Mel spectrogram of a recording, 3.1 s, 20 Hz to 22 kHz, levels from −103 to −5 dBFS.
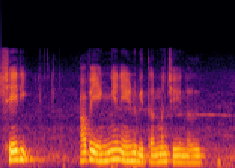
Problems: background sounds at intervals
